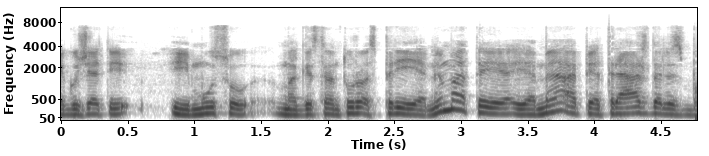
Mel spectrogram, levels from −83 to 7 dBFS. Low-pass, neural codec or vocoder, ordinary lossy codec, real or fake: 7.2 kHz; none; AAC, 32 kbps; real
